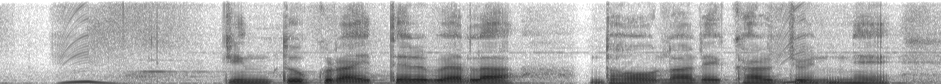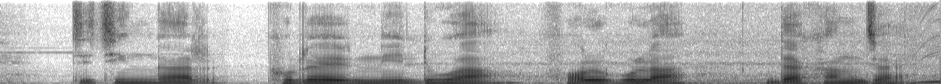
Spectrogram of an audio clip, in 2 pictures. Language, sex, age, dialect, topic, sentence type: Bengali, male, 18-24, Rajbangshi, agriculture, statement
